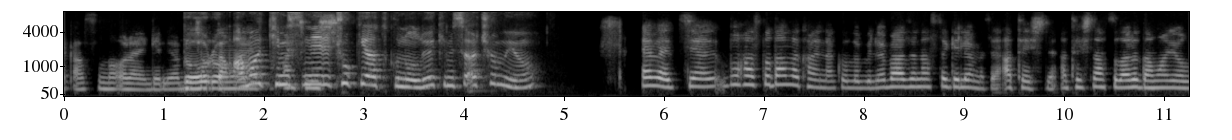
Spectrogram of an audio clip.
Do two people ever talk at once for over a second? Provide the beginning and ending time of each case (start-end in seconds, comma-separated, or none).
1.2-2.8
